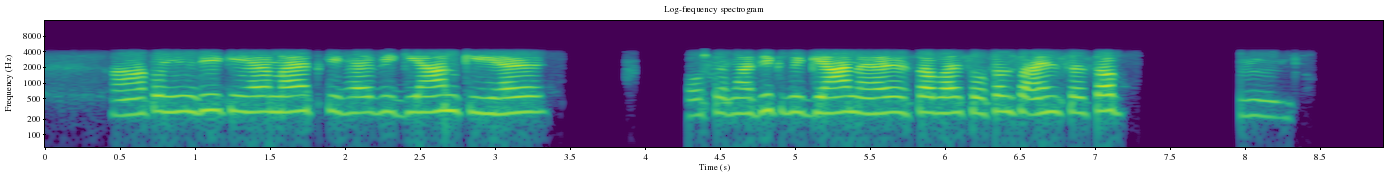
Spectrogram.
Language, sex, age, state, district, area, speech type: Hindi, female, 45-60, Uttar Pradesh, Chandauli, rural, conversation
